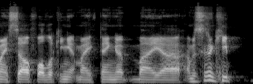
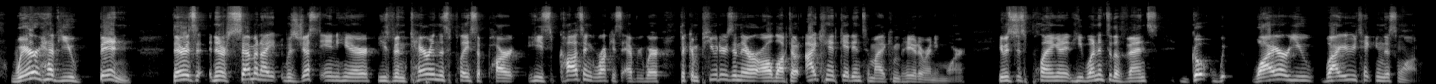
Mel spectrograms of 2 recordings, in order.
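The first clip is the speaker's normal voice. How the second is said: furious, high, angry screaming rant; 7 semitones higher than usual. A player voices their character screaming at others to provoke them, screaming angrily. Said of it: "start screaming".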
